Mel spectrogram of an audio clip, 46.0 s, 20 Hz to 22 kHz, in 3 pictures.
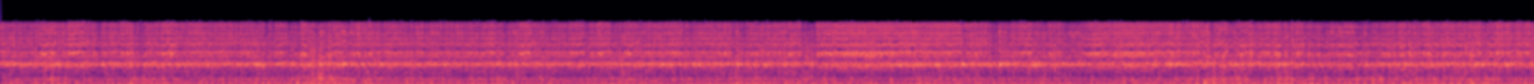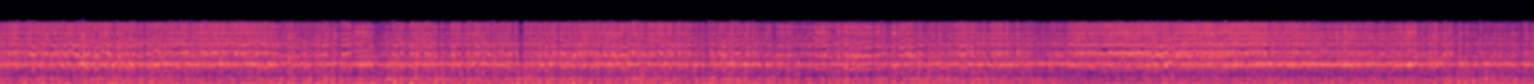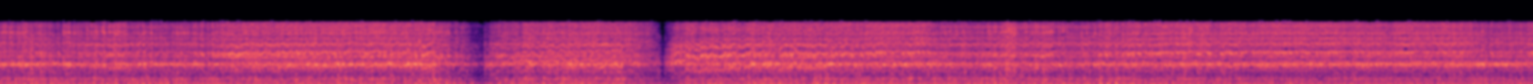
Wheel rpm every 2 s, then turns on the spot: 230, 230, 230, 230, 230, 230, 220, 230, 230, 230, 220, 220, 220, 220, 230, 230, 210, 140, 140, 190, 220, 230, 230.
none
